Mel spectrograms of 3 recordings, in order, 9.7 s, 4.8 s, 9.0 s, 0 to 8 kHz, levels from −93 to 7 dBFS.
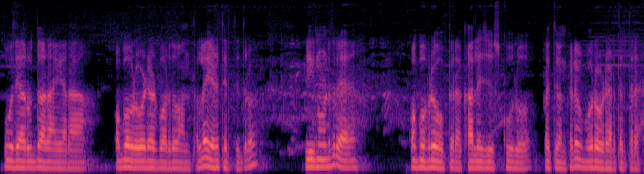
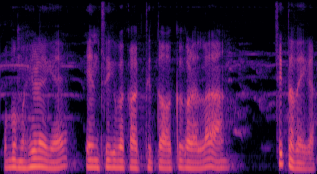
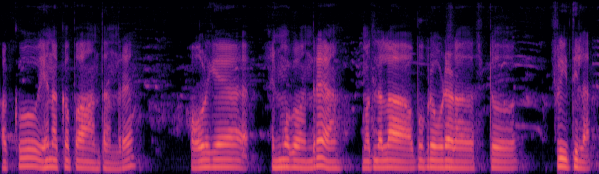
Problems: background sounds at intervals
